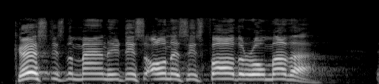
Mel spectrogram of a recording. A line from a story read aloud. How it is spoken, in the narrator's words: They shout to one another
